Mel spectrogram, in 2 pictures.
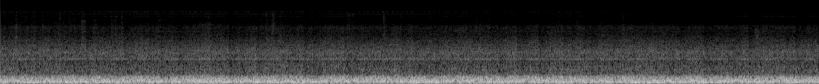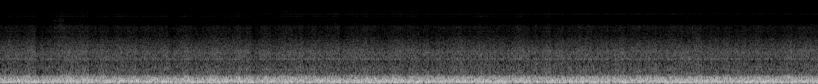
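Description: An airplane's engines roar in a steady, deep drone inside the cabin.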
